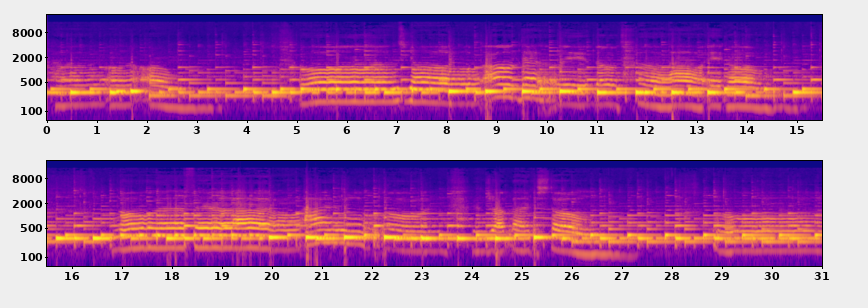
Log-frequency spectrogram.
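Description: A man singing long, wavering notes over a small plucked string instrument that is fingerpicked in a steady, repeating pattern.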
